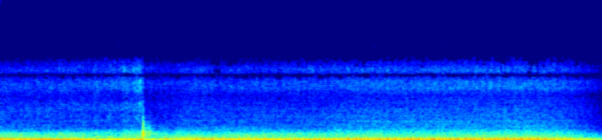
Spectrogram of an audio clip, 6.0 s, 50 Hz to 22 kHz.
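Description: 1985 Corvette's 5.7-litre Tuned Port Injection V8 running at idle, loud and steady through the exhaust, with a single click about a second and a half in.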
